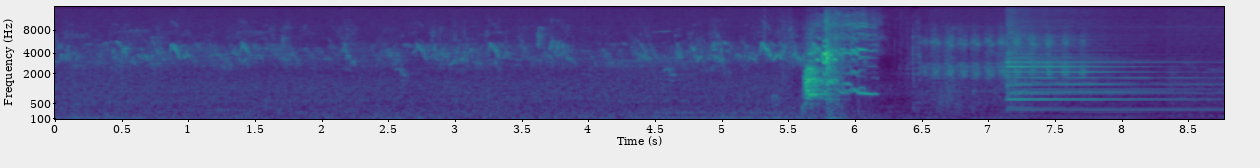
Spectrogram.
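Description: A sudden loud noise about five and a half seconds in, then a bell struck once: a ringing tone of several pitches that slowly fades.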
